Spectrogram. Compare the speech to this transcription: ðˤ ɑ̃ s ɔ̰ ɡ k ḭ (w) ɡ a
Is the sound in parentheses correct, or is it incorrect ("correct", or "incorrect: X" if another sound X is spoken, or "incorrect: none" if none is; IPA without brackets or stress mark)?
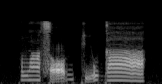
correct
